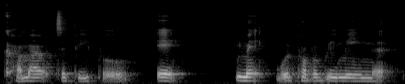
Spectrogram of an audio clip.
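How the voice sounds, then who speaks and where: Croaky woman podcast host, mellow and creaky. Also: low-pitched, little pitch movement, a little slow. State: ill, croaky. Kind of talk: casual podcast chat. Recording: roomy echo.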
